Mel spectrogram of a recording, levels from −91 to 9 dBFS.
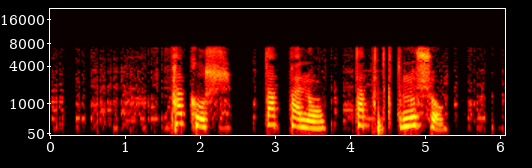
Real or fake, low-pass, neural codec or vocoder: real; 7.2 kHz; none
